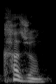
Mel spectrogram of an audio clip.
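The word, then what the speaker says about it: חזון: 카존. 뭐 한국어에는 하존이라고 하는데 사실은 카존이에요. 카존. 사실 CH 발음이거든요. 우리나라는 발음이 없어요.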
